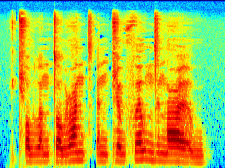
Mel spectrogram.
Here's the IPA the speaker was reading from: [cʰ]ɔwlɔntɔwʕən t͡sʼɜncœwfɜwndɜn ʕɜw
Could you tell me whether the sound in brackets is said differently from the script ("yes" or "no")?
no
